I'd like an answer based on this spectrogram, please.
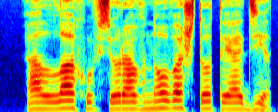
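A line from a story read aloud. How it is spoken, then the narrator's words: Sleepy impatient grumbling. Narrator (Russian): Сонным голосом ворчит Акбар в надежде поскорее избавиться от него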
